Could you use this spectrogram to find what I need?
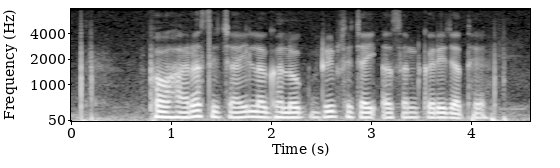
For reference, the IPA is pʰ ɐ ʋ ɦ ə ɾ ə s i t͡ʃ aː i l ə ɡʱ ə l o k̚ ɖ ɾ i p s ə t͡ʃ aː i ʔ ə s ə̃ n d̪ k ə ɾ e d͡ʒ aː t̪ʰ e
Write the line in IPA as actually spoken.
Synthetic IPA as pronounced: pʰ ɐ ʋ ɦ a ɾ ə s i t͡ʃ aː i l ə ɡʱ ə l o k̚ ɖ ɾ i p s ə t͡ʃ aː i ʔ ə s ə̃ n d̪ k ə ɾ e d͡ʒ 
